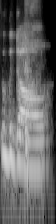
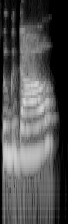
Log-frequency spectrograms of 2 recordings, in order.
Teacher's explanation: They say it more as a o, this flat sound, as opposed to a ah, the way it's written.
